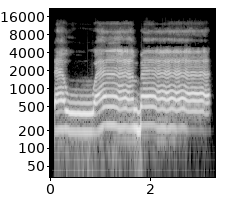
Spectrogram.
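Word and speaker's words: تَوَّابًا: ইন্নাহু কানা তাওয়াবা, ওয়াওকে দুই ঠোঁটের মাঝে ফাঁকা রেখে উচ্চারণ করব।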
